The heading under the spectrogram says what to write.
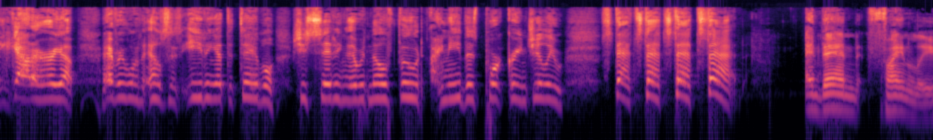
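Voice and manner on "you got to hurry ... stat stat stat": high-pitched screaming. Retelling a kitchen rush, the speaker re-enacts screaming for the order: retelling own screaming. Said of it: "I'm screaming like".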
